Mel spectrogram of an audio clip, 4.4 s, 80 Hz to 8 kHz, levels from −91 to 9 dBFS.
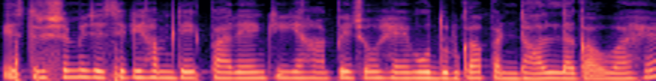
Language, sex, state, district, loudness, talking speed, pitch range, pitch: Hindi, female, Bihar, Kishanganj, -14 LUFS, 290 wpm, 205-225 Hz, 210 Hz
